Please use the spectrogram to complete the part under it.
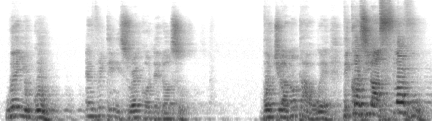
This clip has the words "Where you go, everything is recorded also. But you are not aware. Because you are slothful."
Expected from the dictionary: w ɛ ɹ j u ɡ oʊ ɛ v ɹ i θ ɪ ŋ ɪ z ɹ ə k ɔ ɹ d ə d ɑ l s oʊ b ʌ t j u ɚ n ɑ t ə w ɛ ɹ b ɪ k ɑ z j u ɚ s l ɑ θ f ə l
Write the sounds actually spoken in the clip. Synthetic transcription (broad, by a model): w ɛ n j u ɡ oʊ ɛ v ɹ i t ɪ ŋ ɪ s ɹ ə k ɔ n d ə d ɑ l s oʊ b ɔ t j u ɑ n ɑ t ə w ɛ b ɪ k ɑ s j u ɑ s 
